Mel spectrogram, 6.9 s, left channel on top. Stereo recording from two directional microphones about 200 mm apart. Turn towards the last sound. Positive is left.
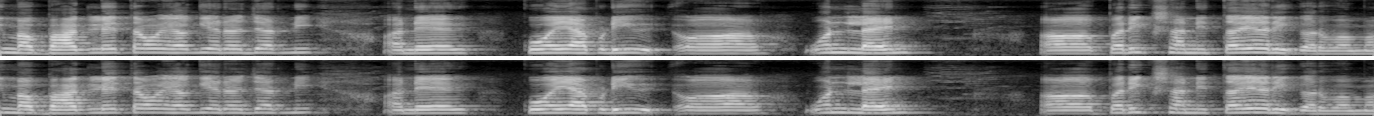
turn(degrees=15)  # may be behind; listen again after turning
